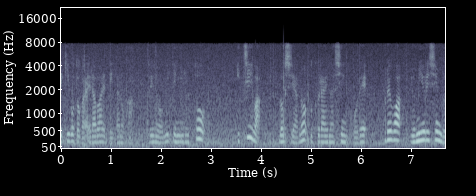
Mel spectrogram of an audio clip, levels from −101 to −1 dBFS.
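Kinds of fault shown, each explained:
Lost LE Audio frames: The Bluetooth LE Audio link dropped data twice, at 0.50 s and 5.52 s. Each gap lasts about 30 ms, which fits three lost 10 ms LC3 frames. The decoder hides each gap by repeating the last good spectrum with random signs. The speech there turns briefly into a noisy, hissy smear instead of clear tone. The band-limited call sound and the quiet room noise run unchanged on either side of each gap.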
